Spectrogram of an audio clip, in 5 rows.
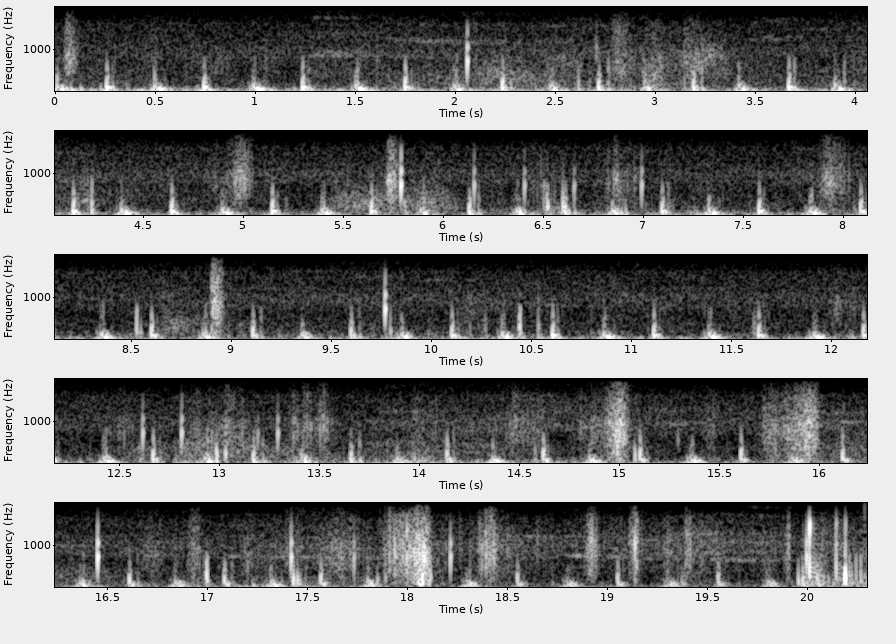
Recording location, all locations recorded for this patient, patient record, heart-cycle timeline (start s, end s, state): tricuspid valve (TV)
aortic valve (AV)+pulmonary valve (PV)+tricuspid valve (TV)+mitral valve (MV)
#Age: nan
#Sex: Male
#Height: 123.0 cm
#Weight: 29.2 kg
#Pregnancy status: False
#Murmur: Absent
#Murmur locations: nan
#Most audible location: nan
#Systolic murmur timing: nan
#Systolic murmur shape: nan
#Systolic murmur grading: nan
#Systolic murmur pitch: nan
#Systolic murmur quality: nan
#Diastolic murmur timing: nan
#Diastolic murmur shape: nan
#Diastolic murmur grading: nan
#Diastolic murmur pitch: nan
#Diastolic murmur quality: nan
#Outcome: Normal
#Campaign: 2015 screening campaign
0.00	0.34	unannotated
0.34	0.46	diastole
0.46	0.62	S1
0.62	0.70	systole
0.70	0.86	S2
0.86	1.00	diastole
1.00	1.14	S1
1.14	1.22	systole
1.22	1.36	S2
1.36	1.48	diastole
1.48	1.64	S1
1.64	1.74	systole
1.74	1.86	S2
1.86	2.00	diastole
2.00	2.12	S1
2.12	2.20	systole
2.20	2.32	S2
2.32	2.46	diastole
2.46	2.58	S1
2.58	2.70	systole
2.70	2.84	S2
2.84	2.96	diastole
2.96	3.06	S1
3.06	3.18	systole
3.18	3.28	S2
3.28	3.40	diastole
3.40	3.54	S1
3.54	3.64	systole
3.64	3.76	S2
3.76	3.88	diastole
3.88	4.02	S1
4.02	4.12	systole
4.12	4.24	S2
4.24	4.38	diastole
4.38	4.54	S1
4.54	4.64	systole
4.64	4.76	S2
4.76	4.90	diastole
4.90	5.04	S1
5.04	5.14	systole
5.14	5.26	S2
5.26	5.40	diastole
5.40	5.54	S1
5.54	5.64	systole
5.64	5.74	S2
5.74	5.90	diastole
5.90	6.00	S1
6.00	6.10	systole
6.10	6.24	S2
6.24	6.38	diastole
6.38	6.48	S1
6.48	6.60	systole
6.60	6.72	S2
6.72	6.86	diastole
6.86	6.98	S1
6.98	7.08	systole
7.08	7.18	S2
7.18	7.30	diastole
7.30	7.44	S1
7.44	7.58	systole
7.58	7.68	S2
7.68	7.82	diastole
7.82	7.96	S1
7.96	8.08	systole
8.08	8.18	S2
8.18	8.34	diastole
8.34	8.48	S1
8.48	8.60	systole
8.60	8.70	S2
8.70	8.86	diastole
8.86	8.98	S1
8.98	9.08	systole
9.08	9.20	S2
9.20	9.36	diastole
9.36	9.46	S1
9.46	9.60	systole
9.60	9.70	S2
9.70	9.84	diastole
9.84	9.96	S1
9.96	10.10	systole
10.10	10.22	S2
10.22	10.36	diastole
10.36	10.50	S1
10.50	10.60	systole
10.60	10.72	S2
10.72	10.86	diastole
10.86	11.00	S1
11.00	11.10	systole
11.10	11.22	S2
11.22	11.38	diastole
11.38	11.52	S1
11.52	11.64	systole
11.64	11.74	S2
11.74	11.92	diastole
11.92	12.04	S1
12.04	12.16	systole
12.16	12.26	S2
12.26	12.42	diastole
12.42	20.30	unannotated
